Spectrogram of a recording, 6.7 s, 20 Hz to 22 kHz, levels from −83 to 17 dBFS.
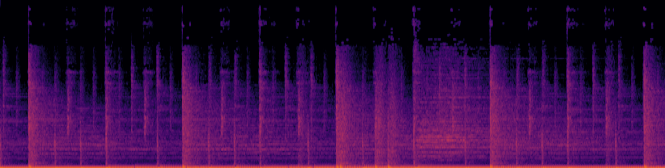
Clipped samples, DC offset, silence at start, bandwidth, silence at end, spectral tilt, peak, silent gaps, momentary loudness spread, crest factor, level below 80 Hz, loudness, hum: under 0.1%; under 0.1%; 0 s; 20 kHz; 0 s; -5.5 dB/octave; -8 dBFS; none; 3 LU; 14 dB; -28 dBFS; -24 LUFS; none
